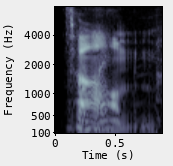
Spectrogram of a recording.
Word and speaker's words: Tom: Tom. Fechar a boca com M.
